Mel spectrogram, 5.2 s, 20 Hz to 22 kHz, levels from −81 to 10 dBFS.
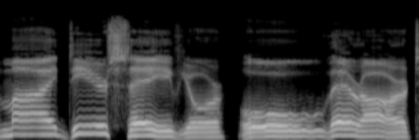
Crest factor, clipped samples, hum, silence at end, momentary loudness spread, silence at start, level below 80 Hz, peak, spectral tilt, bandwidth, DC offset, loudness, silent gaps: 12 dB; under 0.1%; none; 0 s; 6 LU; 0 s; -68 dBFS; -8 dBFS; -5 dB/octave; 13 kHz; under 0.1%; -20 LUFS; 2.90-2.96 s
